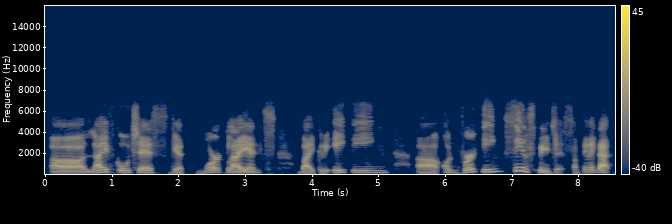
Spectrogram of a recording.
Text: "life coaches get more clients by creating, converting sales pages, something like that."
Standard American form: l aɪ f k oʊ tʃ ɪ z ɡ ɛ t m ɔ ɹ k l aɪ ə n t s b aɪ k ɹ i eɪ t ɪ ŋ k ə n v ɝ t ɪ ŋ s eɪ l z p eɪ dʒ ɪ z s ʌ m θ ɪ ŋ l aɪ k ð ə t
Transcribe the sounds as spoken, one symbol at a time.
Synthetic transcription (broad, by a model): l aɪ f k oʊ tʃ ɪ s ɡ ɛ t m ɔ ɹ k l aɪ ə n t s b aɪ k ɹ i eɪ t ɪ ŋ k ə n v ɝ t ɪ ŋ s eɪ l s p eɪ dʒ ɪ s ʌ m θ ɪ ŋ l aɪ k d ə t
